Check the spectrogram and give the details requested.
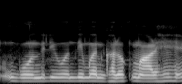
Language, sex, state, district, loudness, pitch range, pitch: Chhattisgarhi, male, Chhattisgarh, Kabirdham, -18 LUFS, 155-160 Hz, 160 Hz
